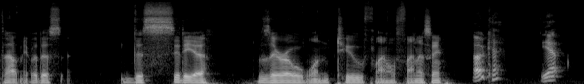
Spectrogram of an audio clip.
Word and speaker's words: Dissidia: Dissidia 012 Final Fantasy. Okay. Yep. Okay, did I pronounce that right? Dissidia, yep.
